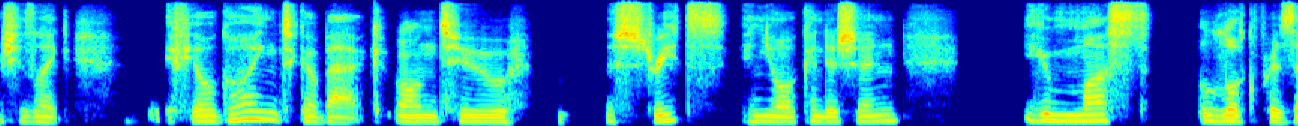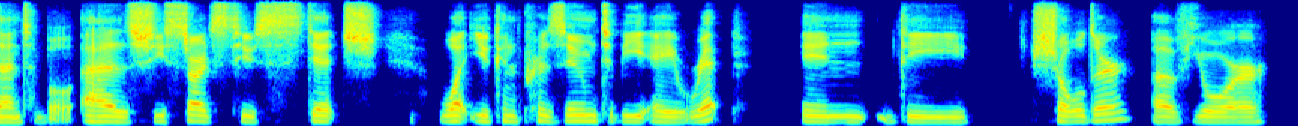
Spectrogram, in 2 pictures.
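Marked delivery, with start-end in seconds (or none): 1.1-9.1 close, private-sounding stage aside, meant to be overheard. Voicing a woman who tells a player to look presentable: hushed tone. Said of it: "it's a hushed tone".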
